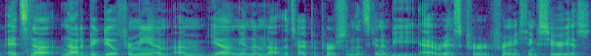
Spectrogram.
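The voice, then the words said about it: Sick voice with a cough. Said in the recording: “you might be able to hear in my voice I'm a little bit sick. I definitely do have a cough going on”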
